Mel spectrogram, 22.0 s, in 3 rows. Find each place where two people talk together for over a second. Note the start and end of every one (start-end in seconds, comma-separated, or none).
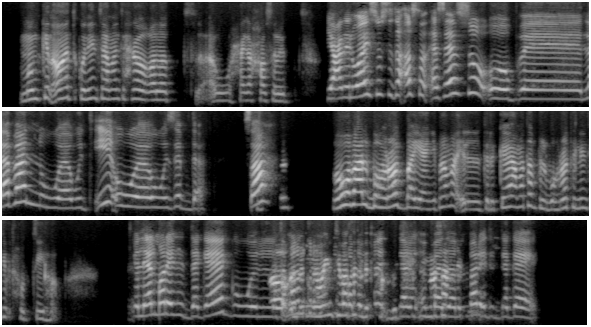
18.1-20.3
